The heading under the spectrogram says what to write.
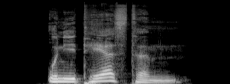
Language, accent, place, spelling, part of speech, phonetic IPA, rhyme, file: German, Germany, Berlin, unitärstem, adjective, [uniˈtɛːɐ̯stəm], -ɛːɐ̯stəm, De-unitärstem.ogg
- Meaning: strong dative masculine/neuter singular superlative degree of unitär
